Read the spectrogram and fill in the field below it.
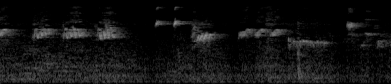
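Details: Black-browed reed warbler singing actively, with short buzzy, rasping notes, a few piercing high whistles and a lower grating phrase near the end, given at irregular intervals.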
